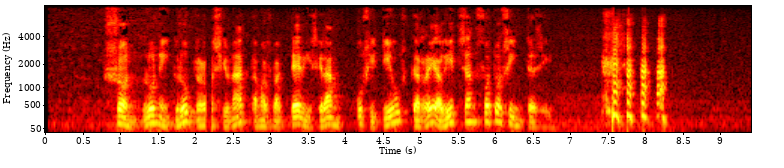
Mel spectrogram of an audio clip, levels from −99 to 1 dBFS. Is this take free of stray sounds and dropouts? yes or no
no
